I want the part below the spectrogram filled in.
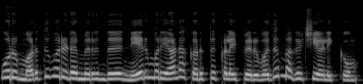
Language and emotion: Tamil, happy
